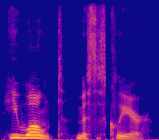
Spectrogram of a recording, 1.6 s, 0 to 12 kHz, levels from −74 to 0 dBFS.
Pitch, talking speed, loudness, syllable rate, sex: 205 Hz, 150 wpm, -18 LUFS, 3.0 syllables/s, female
